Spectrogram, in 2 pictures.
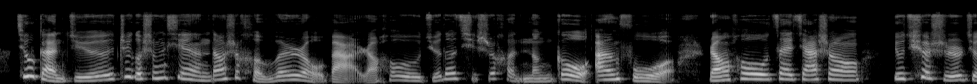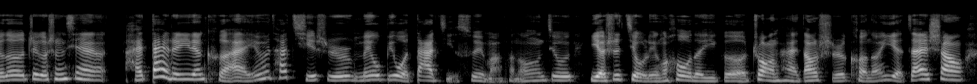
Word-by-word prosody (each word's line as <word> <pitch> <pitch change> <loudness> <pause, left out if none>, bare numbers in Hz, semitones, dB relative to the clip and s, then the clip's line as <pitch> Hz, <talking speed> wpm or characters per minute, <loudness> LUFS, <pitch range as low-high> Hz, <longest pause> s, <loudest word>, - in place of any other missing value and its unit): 就 380 +1 +5
感 150 - +5
觉 175 +7 0
这 355 +8 -1
个 250 - +2
声 285 +2 -3
线 235 - -2
当 220 +3 +1
时 290 +4 -4
很 130 - -5
温 200 +4 -1
柔 200 -4 -1
吧， - - +2
然 - - -3
后 185 -4 -4
觉 170 +1 -7
得 255 +3 -1
其 260 -1 -6
实 260 +1 -3
很 135 - -8
能 140 +1 -6
够 220 -6 +3
安 220 +3 +5
抚 250 -10 -5
我， 145 -4 -1 0.3
然 180 +4 +6
后 245 0 +5
再 230 0 +1
加 225 -1 +3
上 215 -4 +1 0.3
又 255 - -1
确 280 +4 +1
实 200 -4 0
觉 190 -4 -3
得 215 +1 0
这 240 +1 -1
个 215 - +2
声 245 +3 0
线 225 -7 0 0.2
还 200 -1 0
带 340 +8 +5
着 250 -2 +3
一 240 0 -1
点 230 +1 +2
可 - - -4
爱， 165 -2 +3
因 215 +10 -5
为 290 - -4
他 305 0 -2
其 210 -11 -4
实 190 -1 -1
没 185 +1 -4
有 210 0 +1
比 215 -1 -8
我 - - +2
大 180 -1 +1
几 170 - -14
岁 175 -5 -8
嘛， - - -10
可 - - -13
能 175 +3 -10
就 185 -2 -2 0.2
也 180 -2 +6
是 225 +6 -1
90 145 -9 -2
后 200 -2 -1
的 165 -2 -2
一 150 -1 -7
个 160 0 -3
状 195 -7 0
态， 170 -3 -3
当 175 +4 +1
时 155 -4 -5
可 150 - -5
能 155 +5 -7
也 205 - -3
在 200 +4 +5
上 225 -4 +3
210 Hz, 235 characters per minute, -25 LUFS, 180-240 Hz, 0.3 s, 然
